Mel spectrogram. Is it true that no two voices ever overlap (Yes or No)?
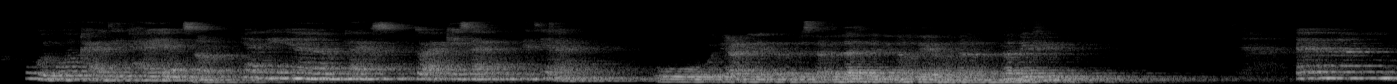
Yes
